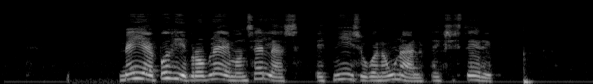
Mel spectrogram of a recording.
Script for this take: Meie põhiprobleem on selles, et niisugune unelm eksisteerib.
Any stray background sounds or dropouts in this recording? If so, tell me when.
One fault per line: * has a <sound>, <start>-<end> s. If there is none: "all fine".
all fine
